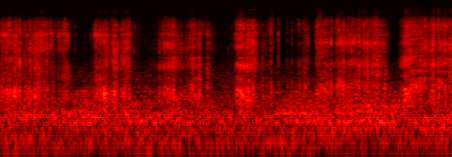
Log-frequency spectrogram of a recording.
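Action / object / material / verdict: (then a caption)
scrape / glycerin soap bar / glycerin soap / none. A translucent solid glycerin soap bar is scratched and scraped with fingernails, leaving visible scratch marks on its surface. Bright, crunchy, rasping strokes come in repeated bursts separated by brief quieter passes.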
